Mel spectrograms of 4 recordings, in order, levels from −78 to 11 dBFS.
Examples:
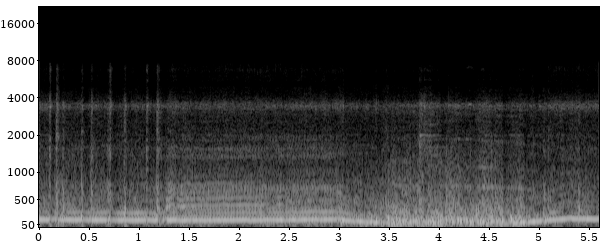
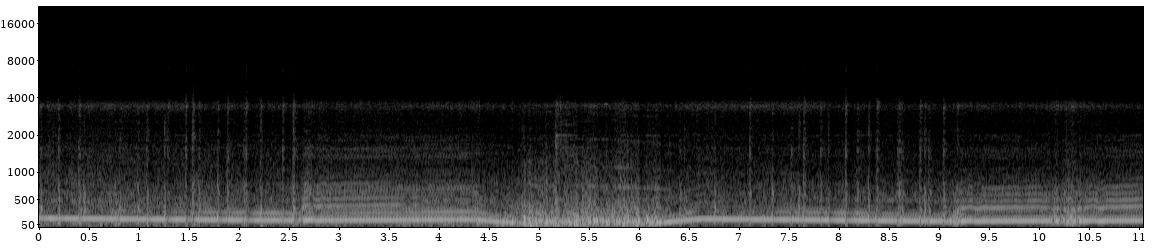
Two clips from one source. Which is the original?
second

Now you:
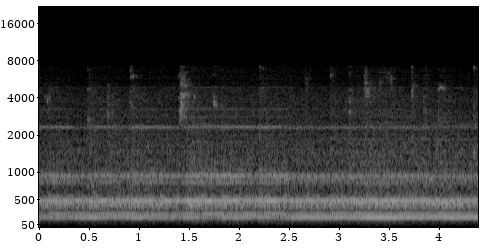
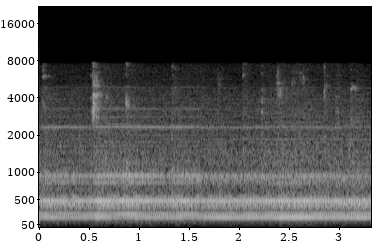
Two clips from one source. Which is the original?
second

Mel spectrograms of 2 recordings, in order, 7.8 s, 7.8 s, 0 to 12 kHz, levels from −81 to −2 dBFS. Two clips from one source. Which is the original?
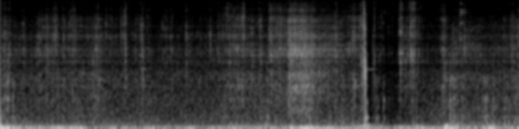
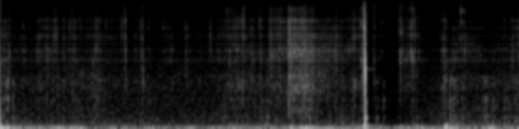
first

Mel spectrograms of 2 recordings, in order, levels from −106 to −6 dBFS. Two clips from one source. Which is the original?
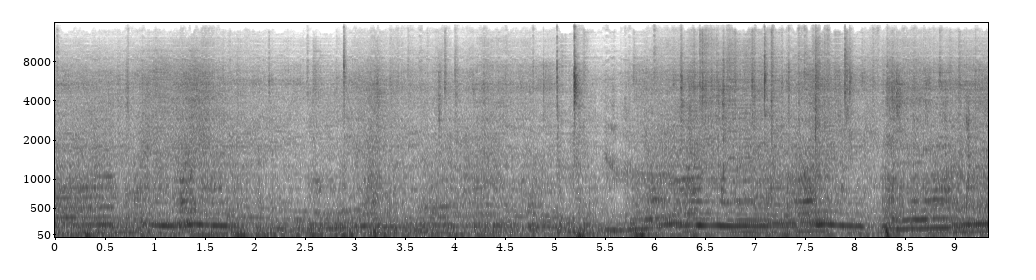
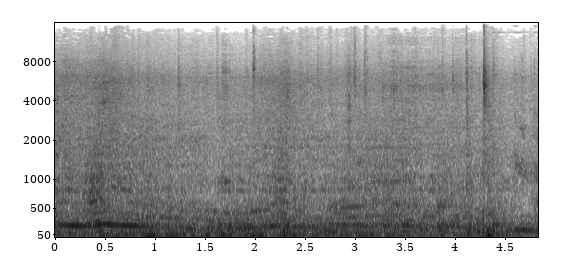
second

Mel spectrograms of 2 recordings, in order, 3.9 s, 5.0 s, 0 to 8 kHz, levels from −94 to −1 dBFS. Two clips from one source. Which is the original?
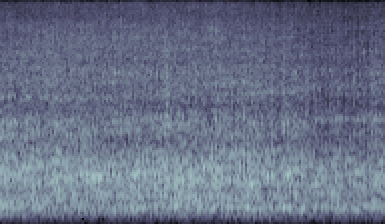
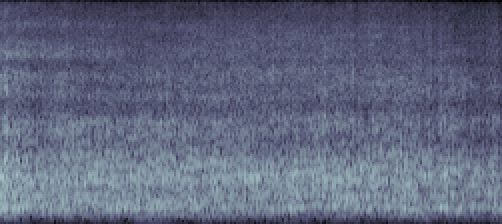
first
